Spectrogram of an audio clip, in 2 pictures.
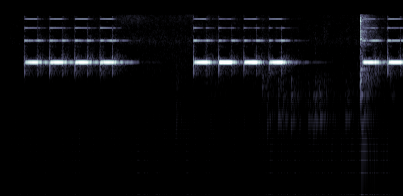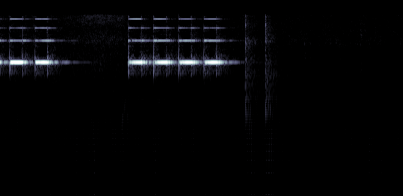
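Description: Yostyle alarm clock charger's alarm going off: four bursts of rapid, very loud, high-pitched beeps, about eight a second, each burst a little over a second long. There is a knock about three and a half seconds in, and a couple of clicks come just after the last burst, when the beeping stops.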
